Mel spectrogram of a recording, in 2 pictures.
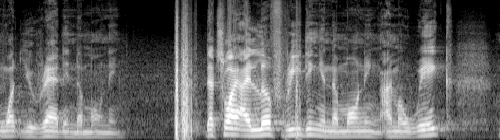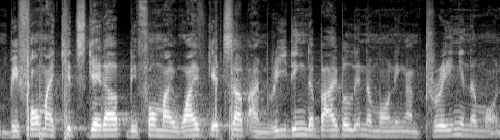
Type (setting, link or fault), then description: setting, large echoing room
